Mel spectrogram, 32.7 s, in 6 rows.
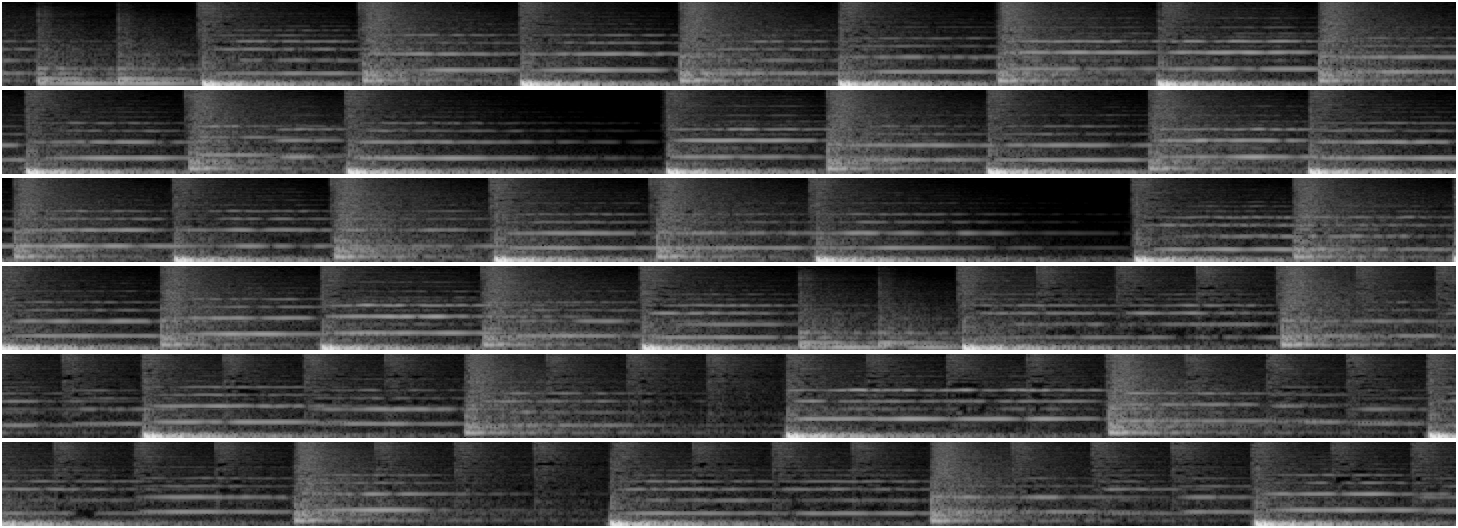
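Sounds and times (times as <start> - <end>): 
rock flute music: 0.0 - 32.6.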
